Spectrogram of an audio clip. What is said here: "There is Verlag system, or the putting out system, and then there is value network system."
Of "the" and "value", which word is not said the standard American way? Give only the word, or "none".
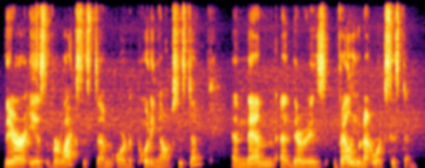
none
